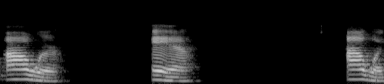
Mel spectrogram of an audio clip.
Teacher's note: are silent the H sounds there are silent it means that when we're pronouncing the words we should not hear the sound of the H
